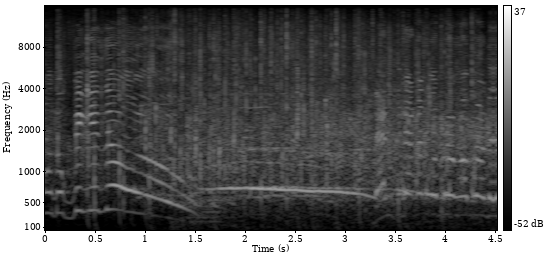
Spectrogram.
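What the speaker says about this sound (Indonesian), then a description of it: "Tepuk tangan dong untuk Vicky Zoo." Applause and crowd noise swell behind a voice speaking over it, the clapping dense and steady as the talk continues.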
